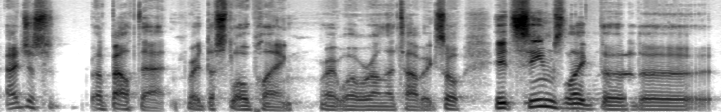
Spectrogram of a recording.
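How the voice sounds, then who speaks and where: A man's voice: medium pitch, expressive, moderate pace, gravelly, dry recording, clean studio sound. Chatty man in his late thirties. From Miami. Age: late 30s. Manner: chatty, rambling, drops in frequent "right?". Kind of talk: casual podcast chat.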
